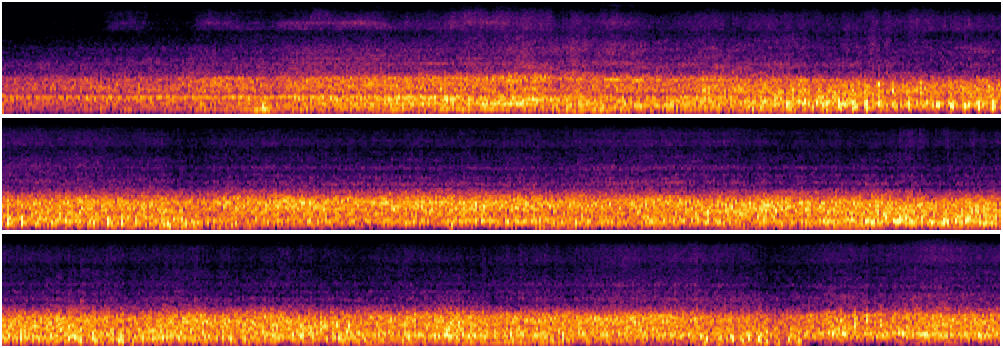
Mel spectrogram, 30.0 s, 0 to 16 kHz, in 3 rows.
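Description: Class 66 diesel locomotive approaching with its engine drone, then a container train's wagons rolling past with a rhythmic clickety-clack of wheels over the rails, strongest about eight to twelve seconds in, settling into a steady rolling rumble.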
